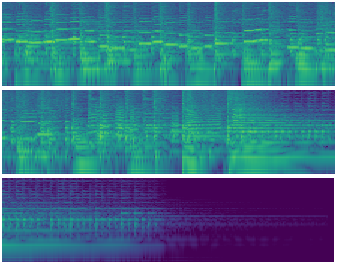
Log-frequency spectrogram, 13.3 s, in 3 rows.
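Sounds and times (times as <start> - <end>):
fast music: 0.0 - 10.6.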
